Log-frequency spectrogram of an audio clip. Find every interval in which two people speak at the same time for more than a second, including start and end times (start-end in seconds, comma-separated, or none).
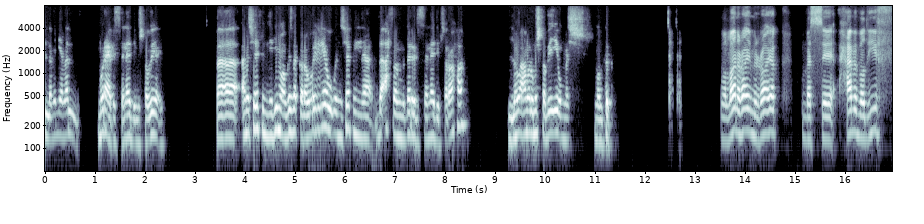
none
